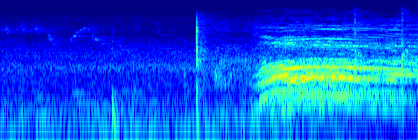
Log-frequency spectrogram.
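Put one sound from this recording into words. A cricket bat knocks a ball with a sharp crack.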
